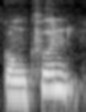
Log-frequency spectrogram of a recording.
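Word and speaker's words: Gonggong: Um, we also have the dwarf planet Gong which I squeezed in which is spelled all one word gong um spel pronounced gongun six degrees of Pisces very tightly conjunct the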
